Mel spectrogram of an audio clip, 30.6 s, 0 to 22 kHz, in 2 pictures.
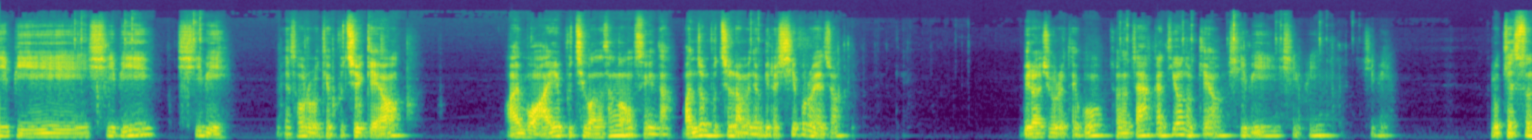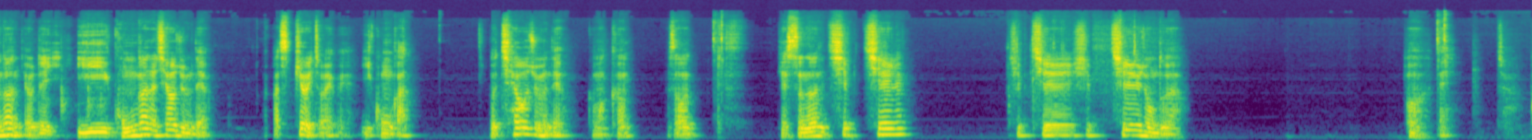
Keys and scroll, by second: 8.5-10.1 typing, 11.6 1, 12.6 2, 17.6 ctrl+2, 20.8 Escape, 24.2 Tab, 25.3-26.7 typing.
